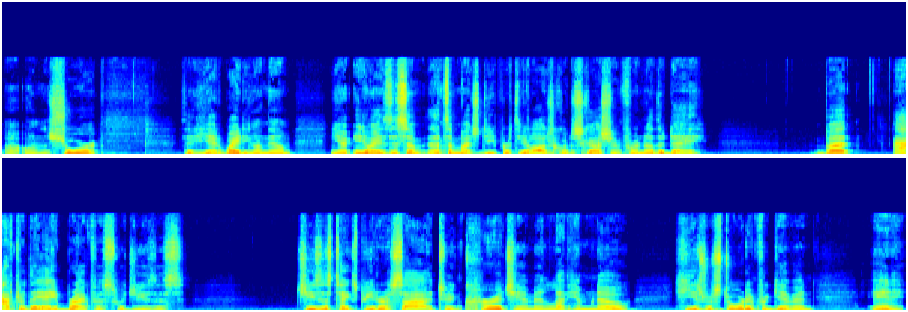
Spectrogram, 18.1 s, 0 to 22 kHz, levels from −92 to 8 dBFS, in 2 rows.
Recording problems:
none

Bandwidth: 14 kHz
